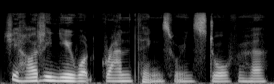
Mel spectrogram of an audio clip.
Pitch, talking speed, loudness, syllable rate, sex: 145 Hz, 240 wpm, -18 LUFS, 5.3 syllables/s, female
